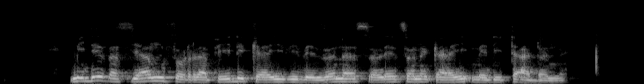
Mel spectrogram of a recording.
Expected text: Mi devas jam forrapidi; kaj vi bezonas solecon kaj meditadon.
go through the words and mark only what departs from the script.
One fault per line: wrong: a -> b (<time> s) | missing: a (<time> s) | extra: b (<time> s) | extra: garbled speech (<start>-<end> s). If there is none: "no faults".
no faults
